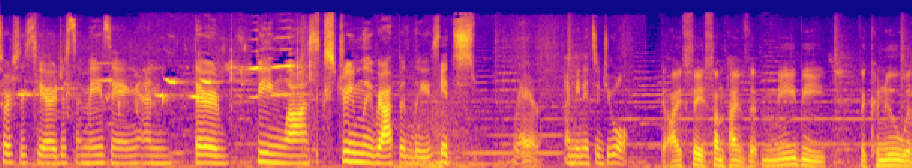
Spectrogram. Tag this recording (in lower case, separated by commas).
speech, music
